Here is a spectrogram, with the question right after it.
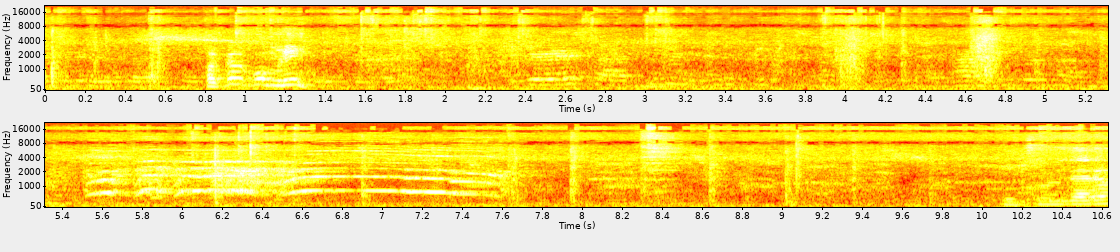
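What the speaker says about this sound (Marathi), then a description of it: "पकड कोंबडी." A chicken clucks and squawks in agitated bursts as it is chased around a village during a Hanuman Jayanti festival, with people talking and calling nearby.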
